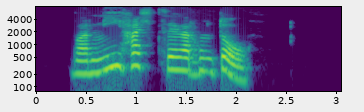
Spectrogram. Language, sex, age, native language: Icelandic, female, 30-39, Icelandic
